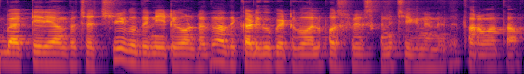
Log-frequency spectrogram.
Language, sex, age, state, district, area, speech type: Telugu, male, 18-30, Andhra Pradesh, Eluru, rural, spontaneous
